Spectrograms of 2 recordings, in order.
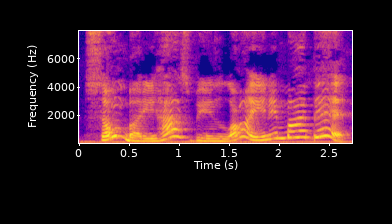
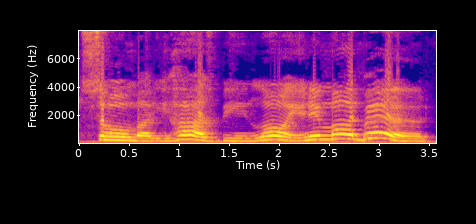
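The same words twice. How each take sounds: First: It is said in a medium voice. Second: It is said in a big, deep voice.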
